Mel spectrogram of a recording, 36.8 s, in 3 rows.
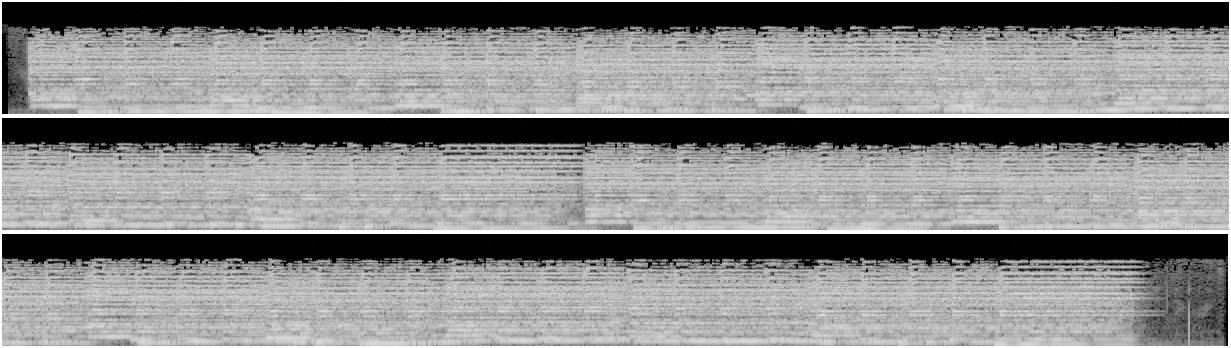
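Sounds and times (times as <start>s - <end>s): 
instrumental music: 0.1s - 36.7s.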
